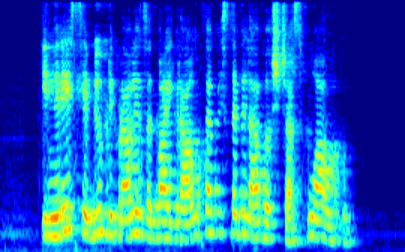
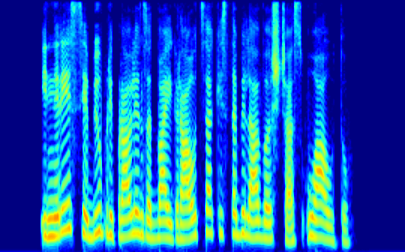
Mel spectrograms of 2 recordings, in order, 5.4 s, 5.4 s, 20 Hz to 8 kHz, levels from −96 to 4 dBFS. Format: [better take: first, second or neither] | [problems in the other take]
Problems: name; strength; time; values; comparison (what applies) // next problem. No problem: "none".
second | noise reduction (neural mask model DeepFilterNet 3)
